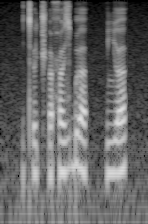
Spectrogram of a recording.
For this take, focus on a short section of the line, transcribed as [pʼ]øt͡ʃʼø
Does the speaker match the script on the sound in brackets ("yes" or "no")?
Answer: no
